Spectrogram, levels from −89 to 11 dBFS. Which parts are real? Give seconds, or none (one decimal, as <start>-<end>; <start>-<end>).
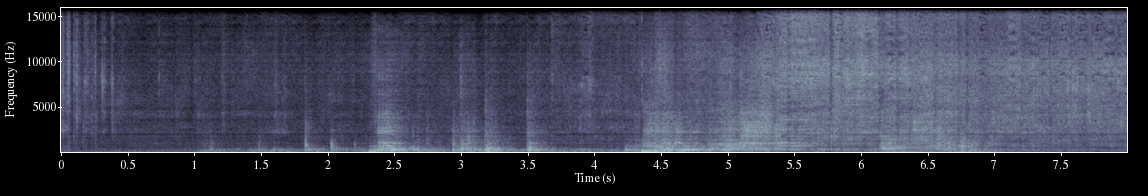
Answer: none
